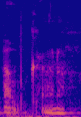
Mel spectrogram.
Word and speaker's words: avocado: Avocado. Jesus Christ. Oh my God. Então aqui a gente tem avocado, porque a sílaba forte está avocado.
